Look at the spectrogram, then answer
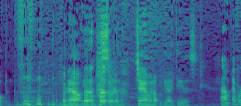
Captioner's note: laughter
